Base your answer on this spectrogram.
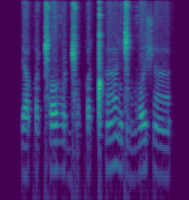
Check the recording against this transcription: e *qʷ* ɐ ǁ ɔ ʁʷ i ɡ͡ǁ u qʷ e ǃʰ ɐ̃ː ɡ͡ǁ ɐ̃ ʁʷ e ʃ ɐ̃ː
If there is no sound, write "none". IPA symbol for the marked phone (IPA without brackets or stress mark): qʷ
